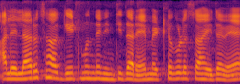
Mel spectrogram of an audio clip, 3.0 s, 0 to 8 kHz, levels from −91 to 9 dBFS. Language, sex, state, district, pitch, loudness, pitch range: Kannada, female, Karnataka, Mysore, 200 Hz, -16 LUFS, 185-210 Hz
